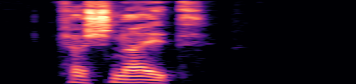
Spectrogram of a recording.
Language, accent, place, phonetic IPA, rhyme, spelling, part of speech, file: German, Germany, Berlin, [fɛɐ̯ˈʃnaɪ̯t], -aɪ̯t, verschneit, adjective / verb, De-verschneit.ogg
- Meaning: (verb) past participle of verschneien; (adjective) snow-covered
